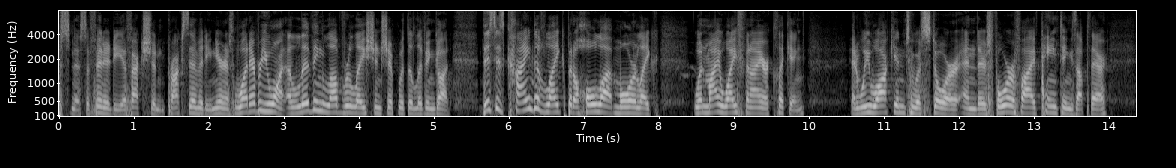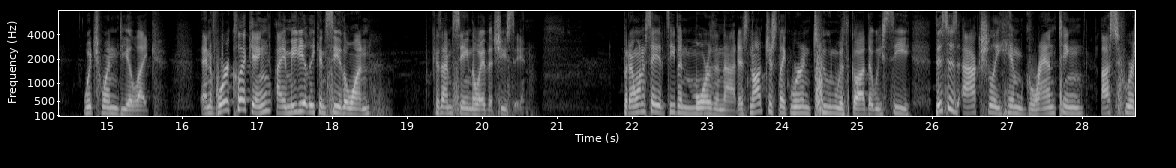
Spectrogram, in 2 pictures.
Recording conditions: large echoing room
